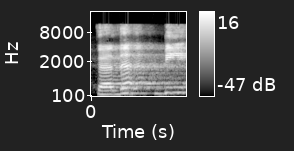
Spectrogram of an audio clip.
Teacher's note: حمزہ ساکن ہے، جزم والی ہے، حمزہ سکون والی ہے، تو تھوڑا سا چٹکا دے کے پڑھیں گے۔ لوگ اکثر اس کو قدا بھی پڑھ دیتے ہیں، تو یہ غلطی نہیں کرنی۔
